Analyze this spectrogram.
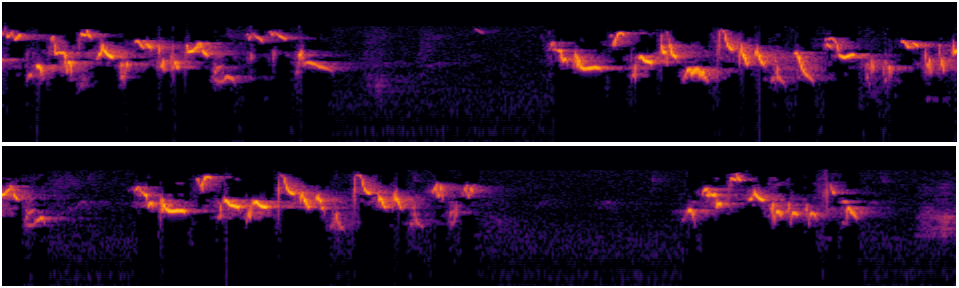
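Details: Warbling white-eye producing four fast, high-pitched chattering warbles, each phrase a rapid tumble of sliding chirps lasting under two seconds, with brief silent pauses between phrases; clean recording.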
